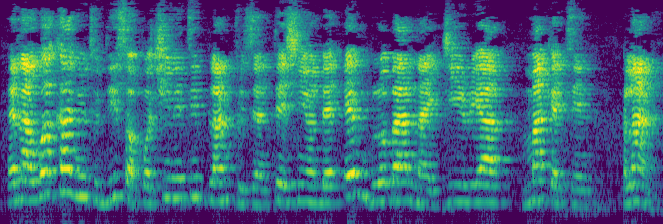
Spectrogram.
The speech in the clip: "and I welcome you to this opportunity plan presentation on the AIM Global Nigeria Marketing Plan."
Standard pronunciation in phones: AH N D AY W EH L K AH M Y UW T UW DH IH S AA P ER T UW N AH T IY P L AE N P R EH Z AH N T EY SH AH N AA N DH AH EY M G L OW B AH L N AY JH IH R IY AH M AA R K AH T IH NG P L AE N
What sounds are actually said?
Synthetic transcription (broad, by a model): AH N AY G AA K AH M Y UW T UW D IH S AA P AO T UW N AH T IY P L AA N P R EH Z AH N T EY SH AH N AA N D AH EY M G L OW B AH L N AY JH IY R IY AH M AA K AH T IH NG P L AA N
